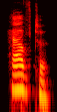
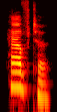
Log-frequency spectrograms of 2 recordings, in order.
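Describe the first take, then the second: No difference in how they are said.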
